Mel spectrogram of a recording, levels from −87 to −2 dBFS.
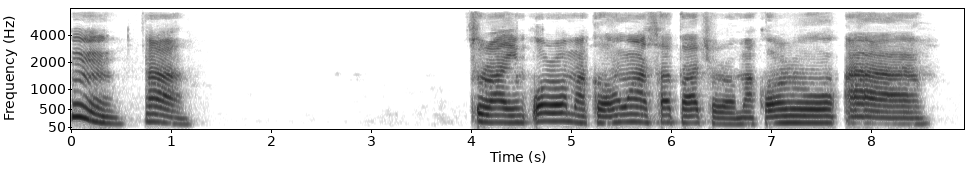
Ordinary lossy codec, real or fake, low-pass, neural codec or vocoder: AAC, 32 kbps; fake; 7.2 kHz; codec, 44.1 kHz, 7.8 kbps, Pupu-Codec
